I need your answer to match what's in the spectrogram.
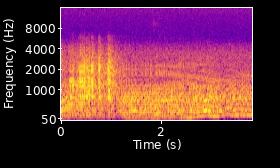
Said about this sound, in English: Didn't you hear that creaking all night? Creaking? What kind of creaking did you hear? Oh, it was awful. The house was creaking all night.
